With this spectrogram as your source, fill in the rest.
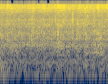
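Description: Potatoes sizzle and hiss steadily in a frying pan, a close, even broadband crackle with no talking.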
